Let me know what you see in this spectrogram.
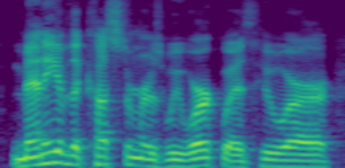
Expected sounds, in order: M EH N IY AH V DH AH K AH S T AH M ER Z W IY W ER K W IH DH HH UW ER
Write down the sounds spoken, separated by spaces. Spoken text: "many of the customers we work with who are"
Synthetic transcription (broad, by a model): M EH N IY AH V DH AH K AH S T AH M ER Z W IY W ER K W IH DH HH UW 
